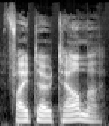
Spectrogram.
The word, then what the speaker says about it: phytotelma: We have some very sophisticated listeners out there, and they're going to want to look up that term, which is, pronounce it again, David. Phytotelma.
